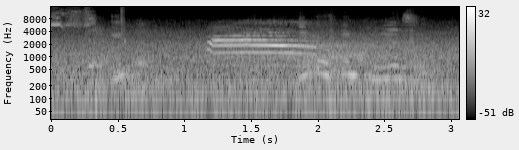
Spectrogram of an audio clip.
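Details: A single clear, drawn-out meow from a park cat calling up toward a balcony as it begs for food, over quiet outdoor background noise.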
